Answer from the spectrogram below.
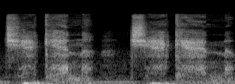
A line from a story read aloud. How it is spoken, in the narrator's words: he rasped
